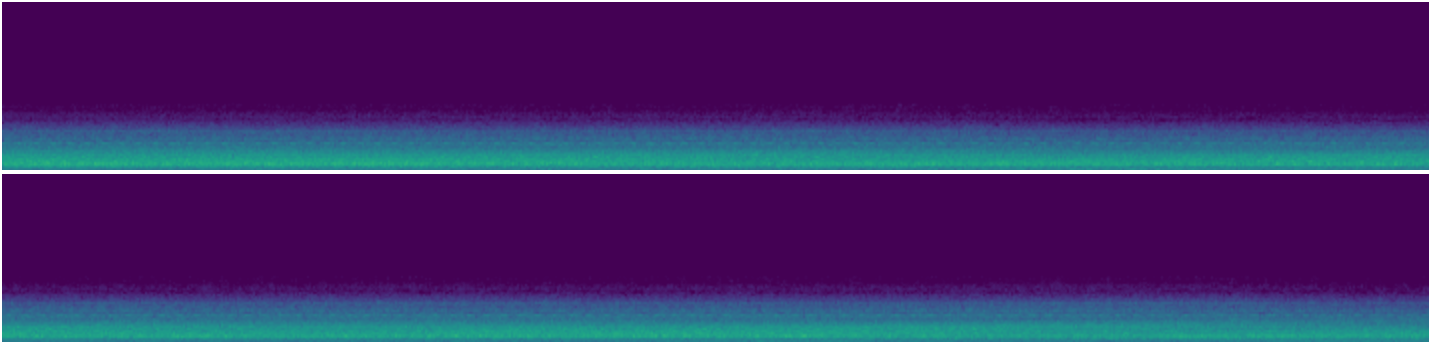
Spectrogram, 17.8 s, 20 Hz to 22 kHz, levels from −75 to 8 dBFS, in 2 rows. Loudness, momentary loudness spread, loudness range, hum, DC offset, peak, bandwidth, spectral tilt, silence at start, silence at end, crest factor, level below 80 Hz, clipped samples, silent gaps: -24 LUFS; 3 LU; 2 LU; none; under 0.1%; -10 dBFS; 9.8 kHz; -4 dB/octave; 0 s; 0 s; 14 dB; -48 dBFS; under 0.1%; none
